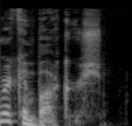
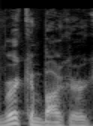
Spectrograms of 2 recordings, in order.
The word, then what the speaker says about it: Rickenbacker: Until everybody just starts calling them Rickenbacker guitars. – Right. And even the pronunciation is weird because it's Bacher, but it's spelled Backer.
